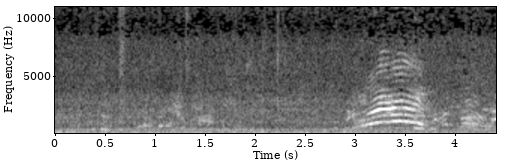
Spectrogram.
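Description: A steady low drone, typical of the electric blower that keeps an inflatable bouncy castle inflated. About three seconds in, one high cry rises and then falls.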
